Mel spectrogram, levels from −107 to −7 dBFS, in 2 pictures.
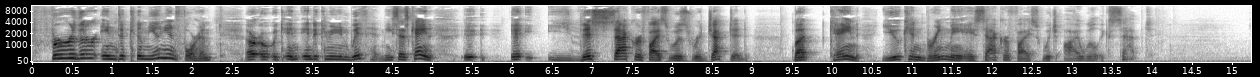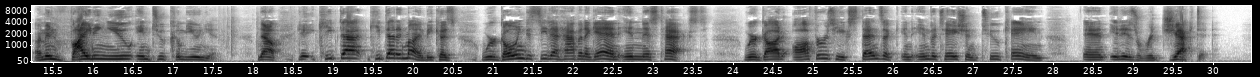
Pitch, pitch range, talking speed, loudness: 160 Hz, 125-180 Hz, 130 wpm, -21 LUFS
